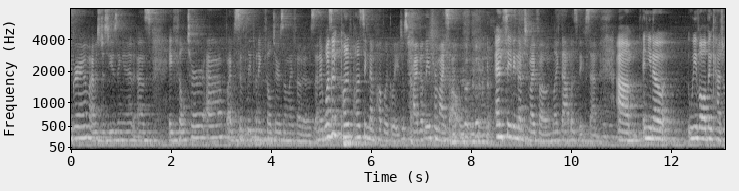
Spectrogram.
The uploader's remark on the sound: BroadwayCon Panel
